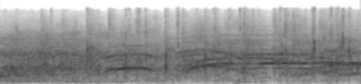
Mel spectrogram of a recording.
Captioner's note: audience laughs; audience applauds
